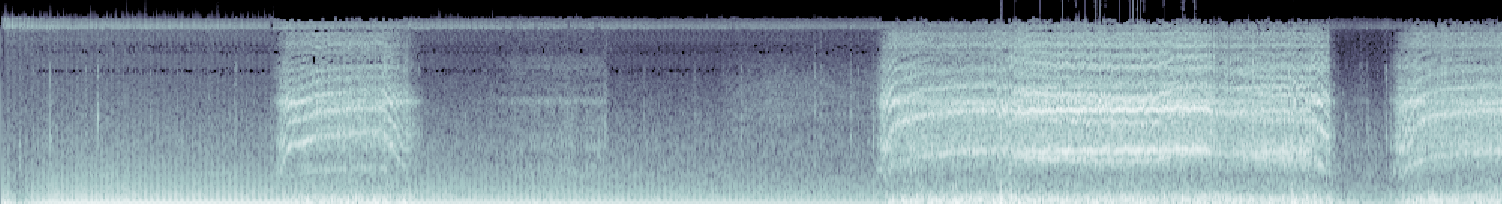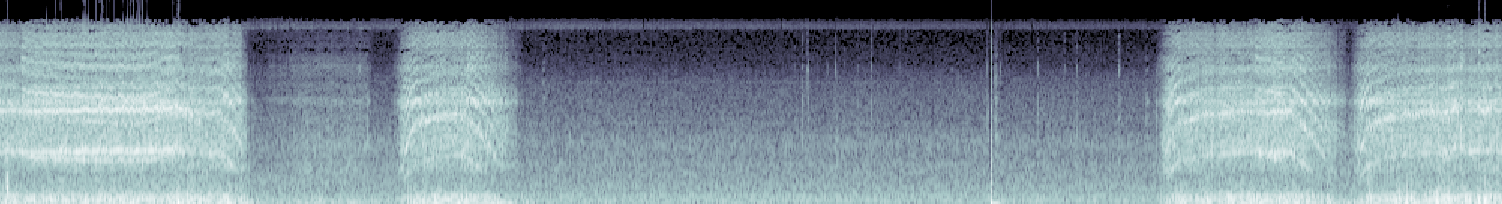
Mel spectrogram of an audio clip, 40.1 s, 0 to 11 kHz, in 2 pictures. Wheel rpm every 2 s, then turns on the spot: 0, 10, 90, 10, 0, 10, 200, 210, 200, 120, 220, 130, 40, 50, 0, 0, 0, 60, 130, 190.
6-8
